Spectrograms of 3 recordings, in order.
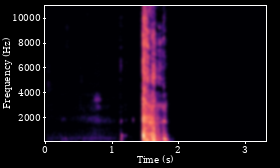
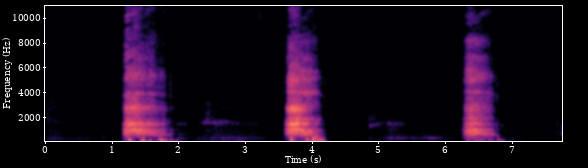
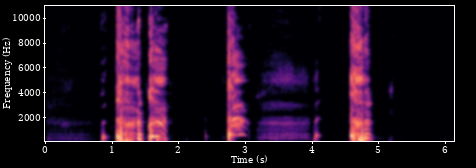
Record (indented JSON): {
  "cough_length": "3.3 s",
  "cough_amplitude": 32768,
  "cough_signal_mean_std_ratio": 0.21,
  "exhalation_length": "7.8 s",
  "exhalation_amplitude": 14130,
  "exhalation_signal_mean_std_ratio": 0.35,
  "three_cough_length": "6.1 s",
  "three_cough_amplitude": 32768,
  "three_cough_signal_mean_std_ratio": 0.33,
  "survey_phase": "beta (2021-08-13 to 2022-03-07)",
  "age": "45-64",
  "gender": "Female",
  "wearing_mask": "No",
  "symptom_cough_any": true,
  "symptom_runny_or_blocked_nose": true,
  "symptom_shortness_of_breath": true,
  "symptom_sore_throat": true,
  "symptom_fatigue": true,
  "symptom_headache": true,
  "symptom_change_to_sense_of_smell_or_taste": true,
  "symptom_other": true,
  "symptom_onset": "3 days",
  "smoker_status": "Ex-smoker",
  "respiratory_condition_asthma": false,
  "respiratory_condition_other": false,
  "recruitment_source": "Test and Trace",
  "submission_delay": "1 day",
  "covid_test_result": "Positive",
  "covid_test_method": "RT-qPCR",
  "covid_ct_value": 19.8,
  "covid_ct_gene": "N gene"
}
